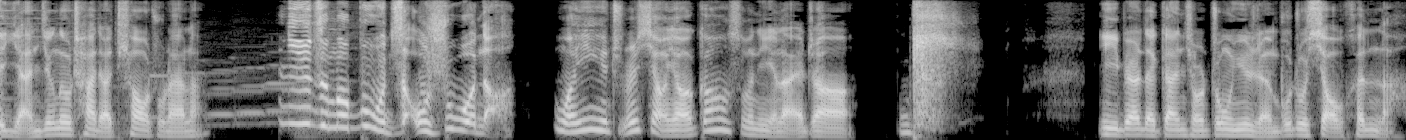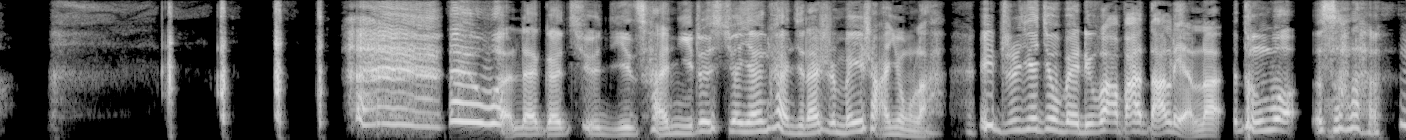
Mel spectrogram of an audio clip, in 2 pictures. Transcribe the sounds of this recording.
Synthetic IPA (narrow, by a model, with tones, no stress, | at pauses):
ə˩jɛ̰˨˩nt͡ɕi˥ŋt̪o˥ʊʈ͡ʂʰa˥˩t̪jɑ̰˧˩˥t̪ʰjɑ˥˩ʊʈ͡ʂʰu˥la˧˥ɪlə̰˧˩ni˧˥t͡sə˨˩nmə˦pu˥˩t͡sɑ˨˩ʊʂwɔ˥nə̰˩ | wɔ˨˩i˥˩˥ʈ͡ʂɻ̩˧˥ɕjɑ˨˩ŋjɑ˥˧ʊkɑ˥˧˩ʊsu˨˩ni˨˩la̰˧˥ɪʈ͡ʂə̰˨˩ | i˥˩pjɑ˥d̪ə˨ka˥nt͡ɕʰjo˧˥ʊʈ͡ʂʊ˥ŋy˧˥ɻə̰˧˥npu˧ʈ͡ʂu˥˧ɕjɑ˥˩ʊpʰə˥nlə̰˩ | e˥˩ɪwɔ˨˩na˥˩ɡə˧t͡ɕʰy˥˩ni˧˥t͡sʰa˧˥ɪni˨˩ʈ͡ʂɤ˥˧ɕɥɛ˥njɛ˧˥nkʰa˥˩nt͡ɕʰi˨˩la˧˥ɪʂ̬ɻ̩˥˩me˧˥ɪʂa̰˧˥jʊ˥˩ŋlə̰˩e˥˩ʈ͡ʂɻ̩˧˥t͡ɕjɛ˥t͡ɕjo˥˧ʊpe˥˩ɪli˧˥wa˥pa˥t̪a˧˥ljɛ̰˨˩nlə˦t̪ɤ˧˥ŋpɔ˥˩sa˥˩la˨˩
